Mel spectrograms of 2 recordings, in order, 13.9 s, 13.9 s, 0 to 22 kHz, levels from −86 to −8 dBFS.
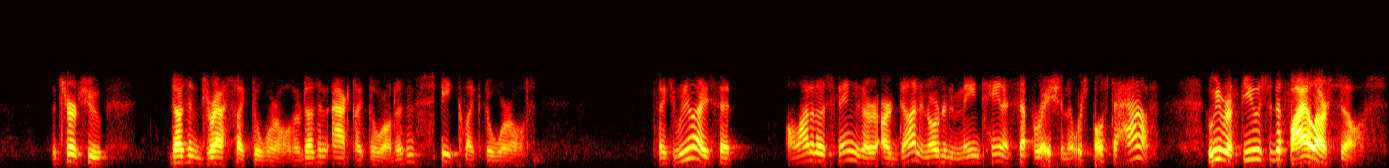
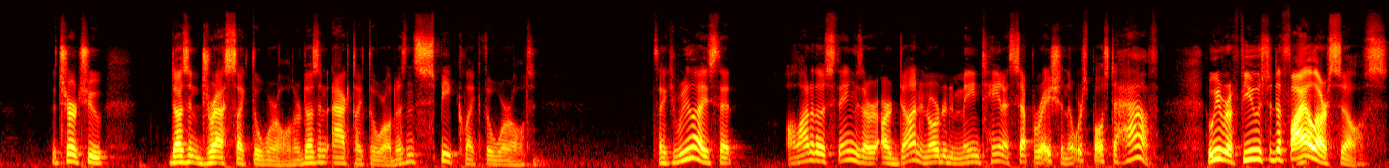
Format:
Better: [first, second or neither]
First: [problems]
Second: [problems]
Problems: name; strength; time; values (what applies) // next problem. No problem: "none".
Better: second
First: phone-call audio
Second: none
